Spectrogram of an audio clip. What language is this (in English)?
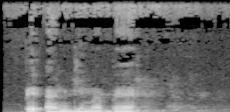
Luo (Kenya and Tanzania)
